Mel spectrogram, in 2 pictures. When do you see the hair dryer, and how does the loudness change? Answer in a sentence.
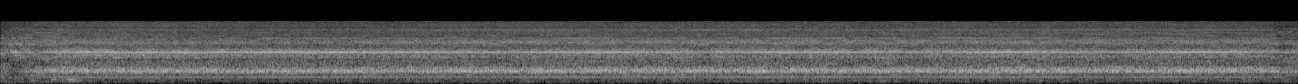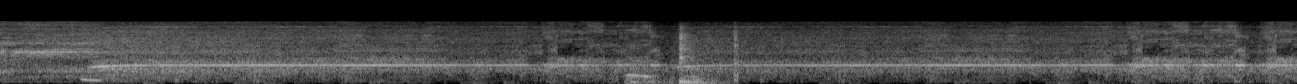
You can hear the hair dryer from 0.0 to 25.9 s, getting quieter.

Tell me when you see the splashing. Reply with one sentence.
You can't hear the splashing here.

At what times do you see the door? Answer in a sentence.
You can hear the door from 19.2 to 20.4 s.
